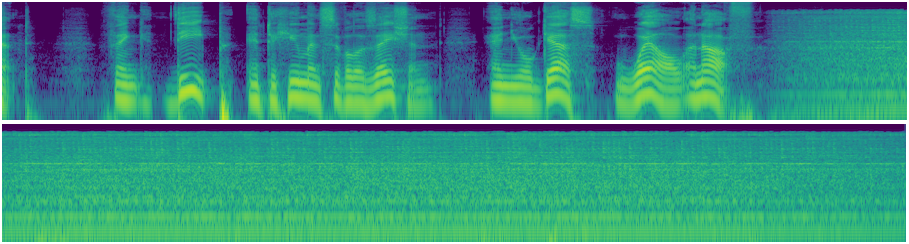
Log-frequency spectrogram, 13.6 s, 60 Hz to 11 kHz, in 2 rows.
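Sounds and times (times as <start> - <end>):
speech: 0.8 - 6.0
faint high whine of well drilling rig: 5.8 - 13.5
low knocking throb of well drilling rig: 5.8 - 13.5
well drilling rig engine drilling through limestone bedrock for a water well: 5.8 - 13.5.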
